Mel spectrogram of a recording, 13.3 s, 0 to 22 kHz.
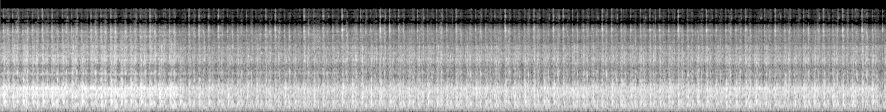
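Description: A Singer Digital 1408 sewing machine stitching a decorative design: a continuous fast mechanical whir and rattle close by, slightly louder at first, then settling into a steady, even running hum with no speech.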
